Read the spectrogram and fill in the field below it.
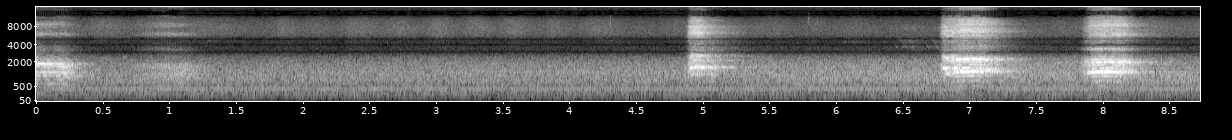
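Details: Australian raven near a house porch in Perth, Australia, using the 'cock a doodle doo' call of Perth ravens: two faint distant caws, a pause of several seconds, then three loud hoarse harmonic caws close together.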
